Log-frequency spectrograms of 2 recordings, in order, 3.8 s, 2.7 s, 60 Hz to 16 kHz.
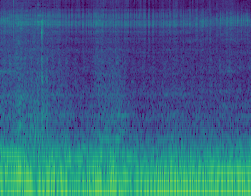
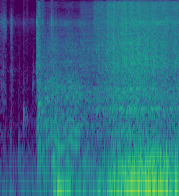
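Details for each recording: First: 1967 Plymouth Fury, first start after sitting 42 years, started unexpectedly fast. A deep, steady rumble at a fast idle, no knocking or missing, with some smoke and a fuel leak: the engine runs normally. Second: 1967 Plymouth Fury barn find, sitting 42 years, on jump box with gasoline poured down the carburetor: brief cranking, catches within half a second and runs rough and uneven with a little smoke; first start after long storage.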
